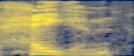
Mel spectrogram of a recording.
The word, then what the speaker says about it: Haggen: And that's a character named Festus Hagen, Haggen, although he pronounces it Hagen.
